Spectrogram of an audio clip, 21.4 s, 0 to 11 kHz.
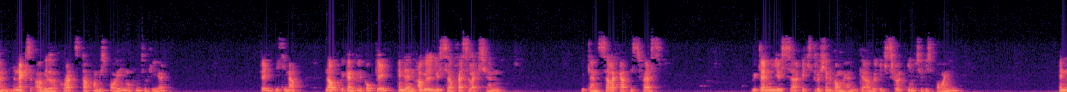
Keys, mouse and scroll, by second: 0.4 scroll up 1, 1.5 click, 5.7 scroll down 1, 7.4 click, 11.0 click, 16.7 click.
